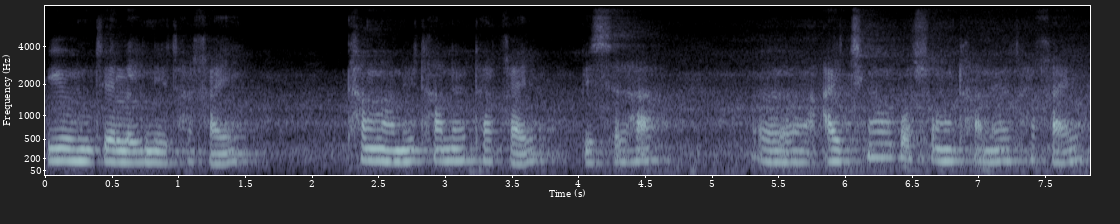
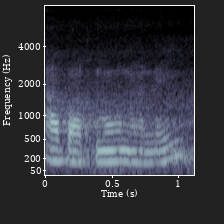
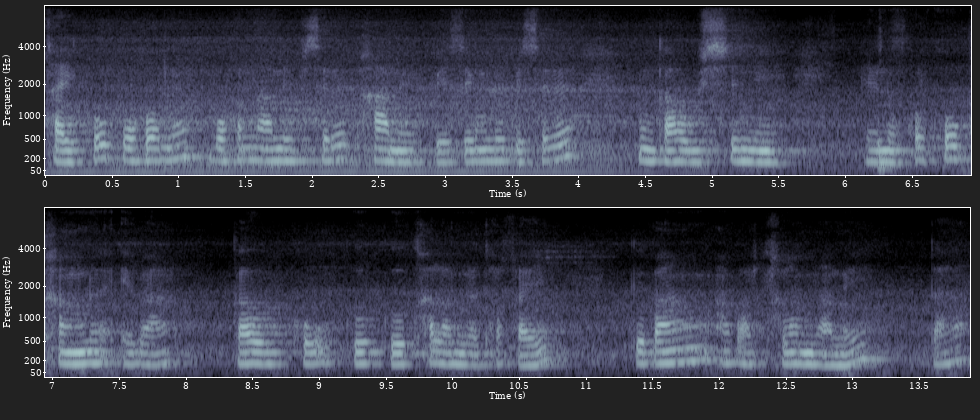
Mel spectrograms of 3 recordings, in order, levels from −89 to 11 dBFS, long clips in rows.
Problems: low volume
